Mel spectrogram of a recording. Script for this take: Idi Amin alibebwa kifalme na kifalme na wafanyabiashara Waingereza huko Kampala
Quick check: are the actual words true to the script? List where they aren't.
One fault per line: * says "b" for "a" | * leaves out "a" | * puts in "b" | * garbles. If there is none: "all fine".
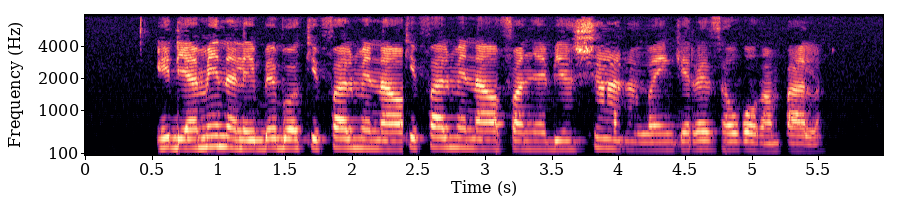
all fine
